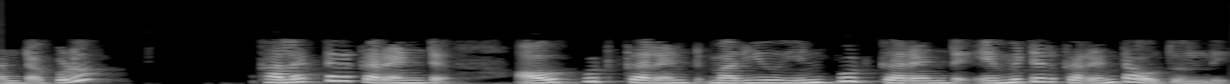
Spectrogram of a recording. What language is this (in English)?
Telugu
